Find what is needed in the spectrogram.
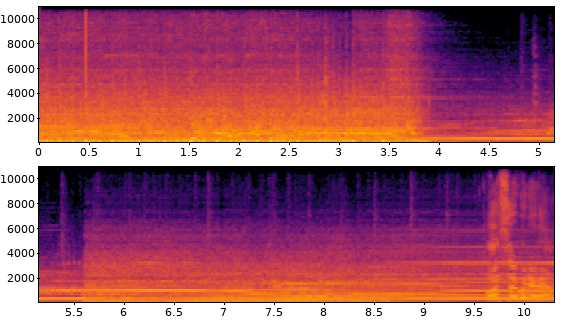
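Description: Metal band playing live, with drums and distorted electric guitars, until the song stops abruptly about four seconds in. Held electric guitar tones then ring on through the amplifiers, with a few rising and falling whines near the end.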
